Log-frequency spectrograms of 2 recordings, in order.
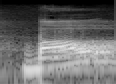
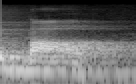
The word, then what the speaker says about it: bough: Champa boughs, bough is the main branch of a tree, okay, mukhya shakha jo ta gote gachha ta kon di bough. The pronunciation is bough, bough.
